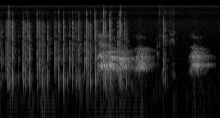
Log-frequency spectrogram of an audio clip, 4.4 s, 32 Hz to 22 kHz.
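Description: Long painted nails tap a small, hollow red hard-plastic eyeglasses case with a faux-leather stitched look, held close. A quick, uneven run of light, hollow clicks gives way to longer, smoother scratching swells with a tonal hum around 600 Hz. One more sharp tap and a final swell follow.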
